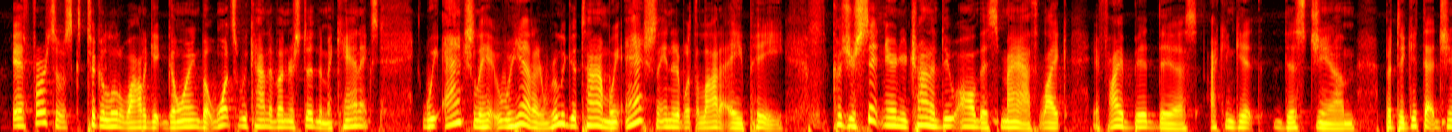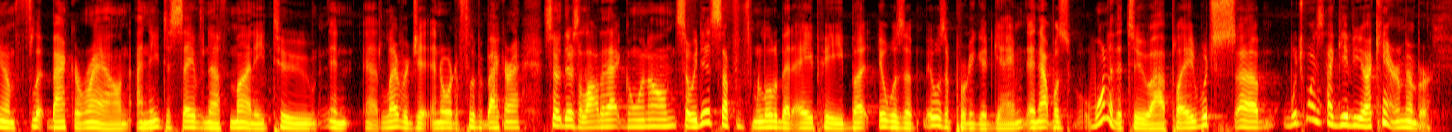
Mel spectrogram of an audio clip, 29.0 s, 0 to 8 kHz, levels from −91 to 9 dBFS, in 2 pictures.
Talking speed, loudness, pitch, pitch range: 270 wpm, -19 LUFS, 130 Hz, 115-150 Hz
